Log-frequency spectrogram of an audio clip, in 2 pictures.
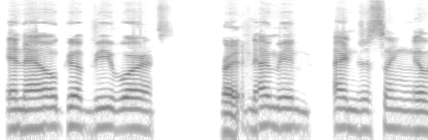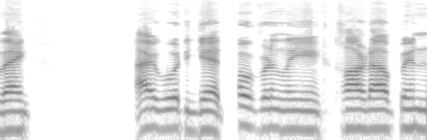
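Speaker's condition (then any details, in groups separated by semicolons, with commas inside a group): Toxic leukoencephalopathy, locked-in syndrome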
